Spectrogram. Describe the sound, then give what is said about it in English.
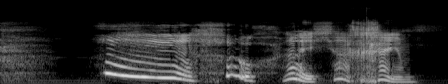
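A loud yawn with a long voiced sigh that slides downward in pitch, followed by a few shorter groaning, drawn-out vocal sounds as it trails off. “I am yawning like crazy right now.”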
